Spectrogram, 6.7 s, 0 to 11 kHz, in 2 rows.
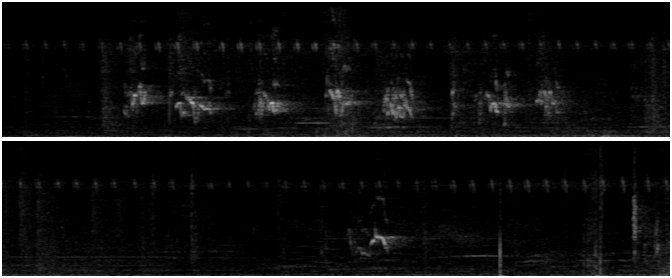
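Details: Budgerigars, June 7, 2024: a short run of about half a dozen bright, evenly spaced chirps early on, then near quiet with one more chirp later.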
